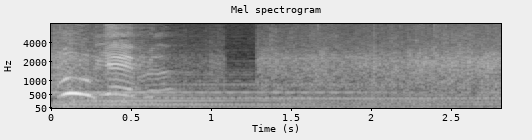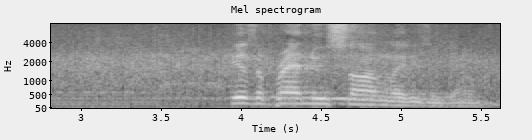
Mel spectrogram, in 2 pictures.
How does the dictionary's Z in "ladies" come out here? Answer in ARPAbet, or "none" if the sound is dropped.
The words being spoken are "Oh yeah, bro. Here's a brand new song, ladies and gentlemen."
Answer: Z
